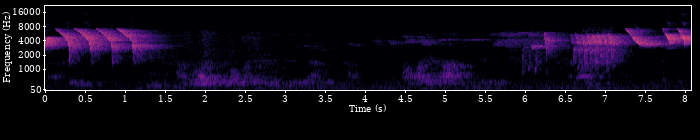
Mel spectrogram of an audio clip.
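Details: Belgian canary singing outside its cage: bursts of high, rapid descending trilled notes at the start and end, separated by a quieter stretch of faint low chattering sounds.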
